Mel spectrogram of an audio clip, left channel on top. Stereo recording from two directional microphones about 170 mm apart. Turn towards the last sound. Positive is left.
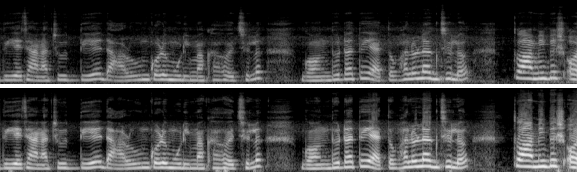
turn(degrees=-40)  # may be behind; listen again after turning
